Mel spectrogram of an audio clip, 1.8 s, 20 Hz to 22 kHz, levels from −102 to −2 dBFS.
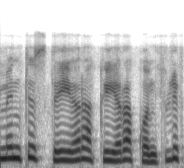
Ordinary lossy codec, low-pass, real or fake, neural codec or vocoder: Opus, 16 kbps; 7.2 kHz; fake; codec, 16 kHz, 2 kbps, FunCodec, trained on LibriTTS, 25 frames a second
